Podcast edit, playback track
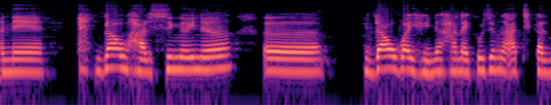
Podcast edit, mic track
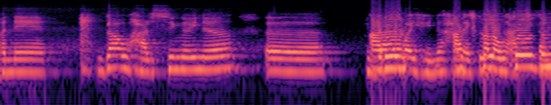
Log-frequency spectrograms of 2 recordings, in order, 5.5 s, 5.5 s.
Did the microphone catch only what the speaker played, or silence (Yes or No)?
No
